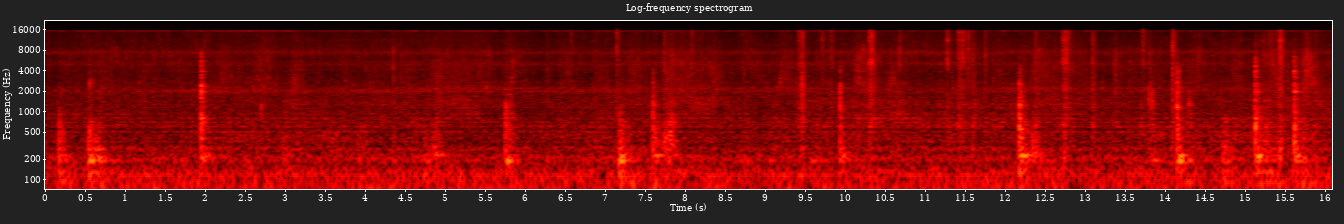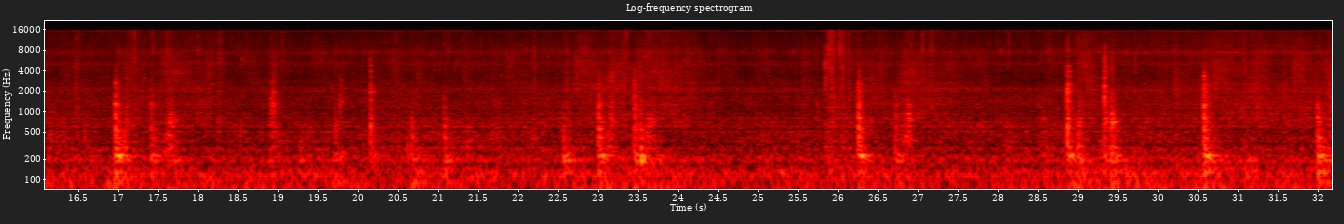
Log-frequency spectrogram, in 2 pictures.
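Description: Wooden spatula stirring chilli con carne in a frying pan, with irregular scrapes and knocks against the pan over the steady sizzle of the simmering mince-and-tomato sauce.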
